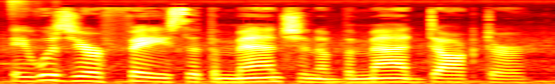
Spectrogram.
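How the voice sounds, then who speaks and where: A woman's voice: sits low, moderate pace, close to an everyday voice. An actress voicing a mad female vampire seer in a video game, theatrical and cryptic. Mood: mocking, probing. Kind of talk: video game protagonist voice-over. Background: music.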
